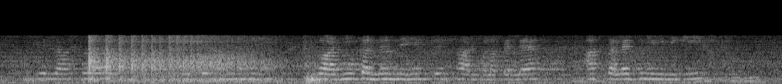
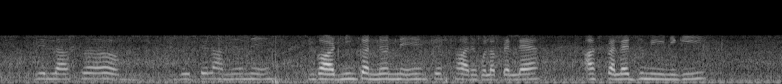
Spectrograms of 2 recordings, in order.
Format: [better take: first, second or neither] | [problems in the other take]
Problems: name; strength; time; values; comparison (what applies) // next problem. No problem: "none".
second | background sound (Door); 1 dB below the speech // room echo; dies away in 2.4 s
